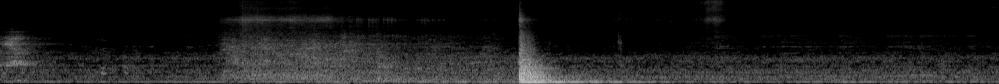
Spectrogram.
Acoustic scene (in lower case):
elevator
